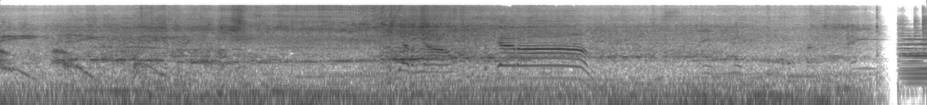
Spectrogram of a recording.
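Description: Go-kart engines running steadily around a kart track, with people's voices calling out over them. The sound cuts off suddenly just before the end.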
